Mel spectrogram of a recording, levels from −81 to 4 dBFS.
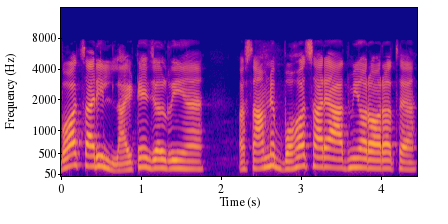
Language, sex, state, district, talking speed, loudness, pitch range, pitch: Hindi, male, Jharkhand, Garhwa, 190 wpm, -16 LUFS, 165-210 Hz, 185 Hz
